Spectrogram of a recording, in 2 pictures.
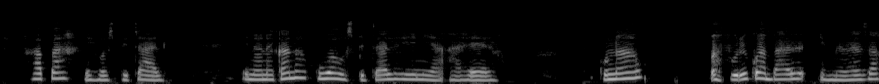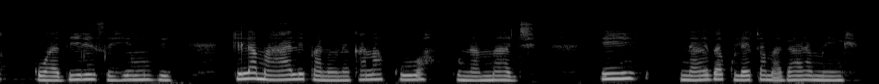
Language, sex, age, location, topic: Swahili, female, 36-49, Nakuru, health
